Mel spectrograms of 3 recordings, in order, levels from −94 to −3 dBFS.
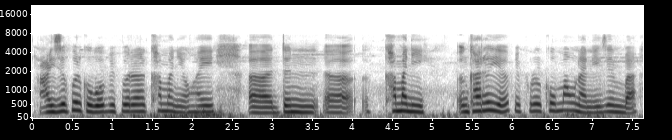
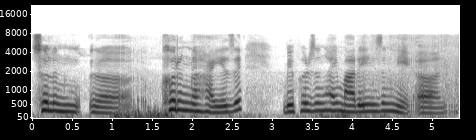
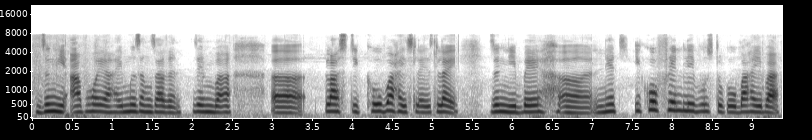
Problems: none marked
